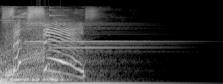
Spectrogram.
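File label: success, Japanese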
